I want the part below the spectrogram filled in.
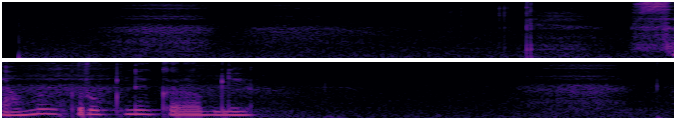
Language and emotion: Russian, neutral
